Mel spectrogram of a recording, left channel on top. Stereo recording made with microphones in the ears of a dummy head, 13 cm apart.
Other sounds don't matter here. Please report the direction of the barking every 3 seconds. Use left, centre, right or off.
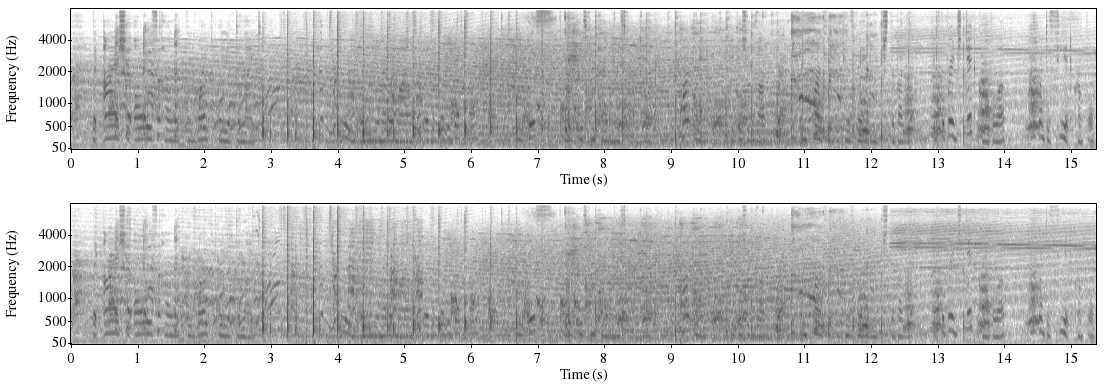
right, right, right, centre, left.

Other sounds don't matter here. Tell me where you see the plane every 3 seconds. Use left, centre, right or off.
left, left, centre, right, right.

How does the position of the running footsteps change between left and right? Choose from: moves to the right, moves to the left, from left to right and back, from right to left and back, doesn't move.
moves to the left.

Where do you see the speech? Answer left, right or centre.
left.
